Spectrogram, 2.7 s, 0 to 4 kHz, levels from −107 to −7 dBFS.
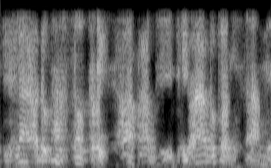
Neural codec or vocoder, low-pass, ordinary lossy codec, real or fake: codec, 16 kHz in and 24 kHz out, 0.6 kbps, FireRedTTS-2 codec; 3.6 kHz; none; fake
